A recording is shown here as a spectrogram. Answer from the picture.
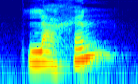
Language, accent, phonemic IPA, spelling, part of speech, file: German, Austria, /ˈlaxən/, lachen, verb, De-at-lachen.ogg
- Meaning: 1. to laugh 2. to smile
